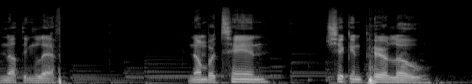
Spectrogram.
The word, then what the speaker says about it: perloo: Number 10, chicken perloo. Perloo is the Gullah pronunciation of pilau, and pilau is a word that traveled out of West Africa with the rice itself.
